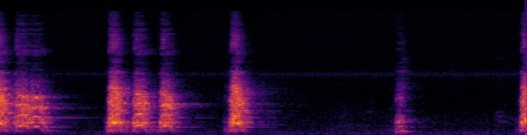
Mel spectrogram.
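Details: At night on a patio, Barney the Basset Hound lets out a long baying howl, then three quick deep barks in a row, another single bay, and a softer bark after a pause.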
